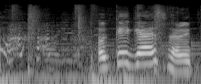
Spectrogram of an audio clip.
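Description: Background music fading out, then a woman's animated, sing-song voice starting about halfway through with sharp jumps in pitch.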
